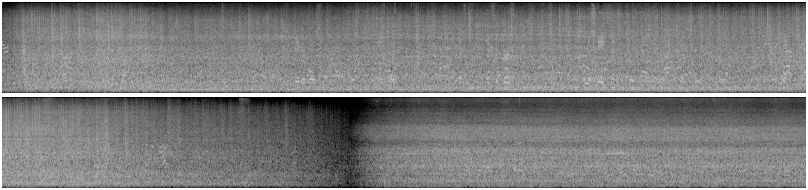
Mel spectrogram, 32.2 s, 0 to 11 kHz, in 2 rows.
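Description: Large cruise ship moving slowly into a canal lock: a steady low hum from her engines over the rush of churned water, with faint voices in the background. The sound dips out briefly about 23 seconds in, then resumes.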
